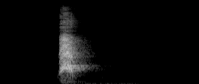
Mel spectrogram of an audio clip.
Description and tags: The sound of a small dog barking (except it's me, imitating one. But no one needs to know that ;)).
